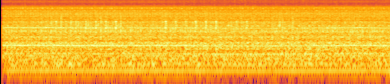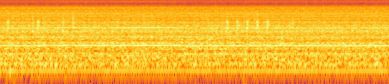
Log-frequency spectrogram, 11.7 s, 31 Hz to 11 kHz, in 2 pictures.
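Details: Audi/VW CJEB 1.8 TFSI engine at idle: light, rapid ticking knock, roughly three per second, over the engine hum; engine knock, cause unclear from sound alone.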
